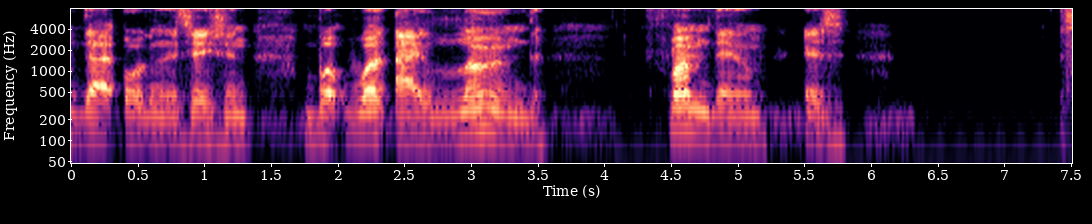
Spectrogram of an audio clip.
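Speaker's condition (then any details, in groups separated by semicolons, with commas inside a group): ALS; throat muscles affected, speech slowed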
